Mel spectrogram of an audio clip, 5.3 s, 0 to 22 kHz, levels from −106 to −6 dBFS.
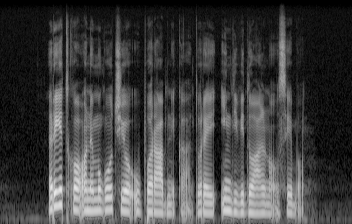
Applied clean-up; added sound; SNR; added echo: none; none; none; none.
